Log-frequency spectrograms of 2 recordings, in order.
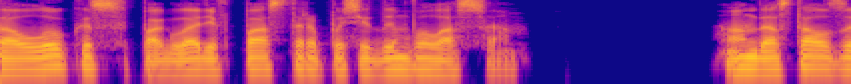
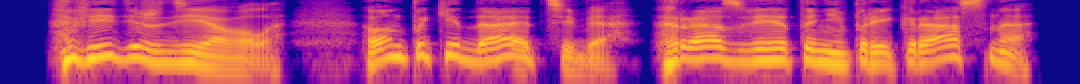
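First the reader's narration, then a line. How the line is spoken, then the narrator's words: Laughing. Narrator (Russian): смеялся Лукас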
